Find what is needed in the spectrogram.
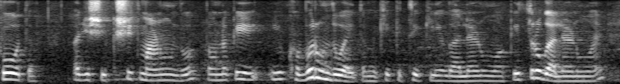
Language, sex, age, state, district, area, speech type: Sindhi, female, 45-60, Gujarat, Surat, urban, spontaneous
